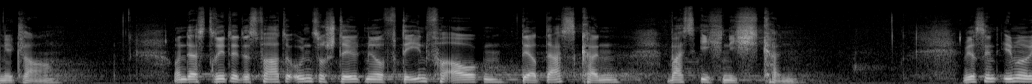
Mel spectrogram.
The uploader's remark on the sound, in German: aus dem Präsenz-Gottesdienst der Missionsberg-Gemeinde (Liebenzeller Mission)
